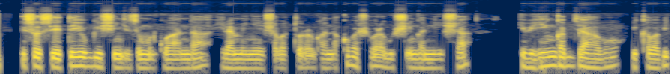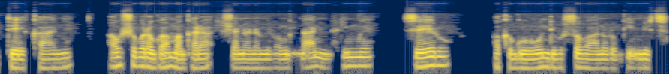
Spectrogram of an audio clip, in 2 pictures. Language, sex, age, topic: Kinyarwanda, male, 25-35, finance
